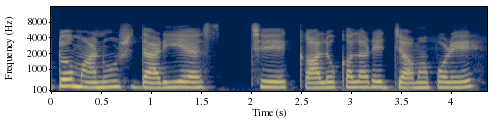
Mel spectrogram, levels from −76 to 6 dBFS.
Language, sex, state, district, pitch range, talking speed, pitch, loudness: Bengali, female, West Bengal, Cooch Behar, 220-240 Hz, 125 wpm, 230 Hz, -14 LUFS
